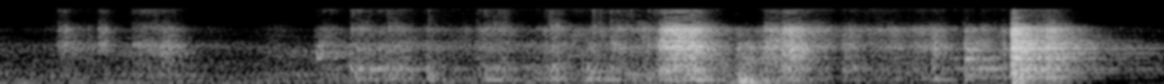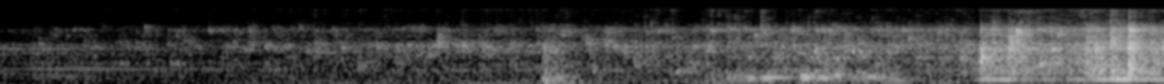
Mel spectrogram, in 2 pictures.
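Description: Cold water poured over someone bathing, loud splashing bursts and pouring with a short gap, then a gentler trickle and more splashes near the end, close by.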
